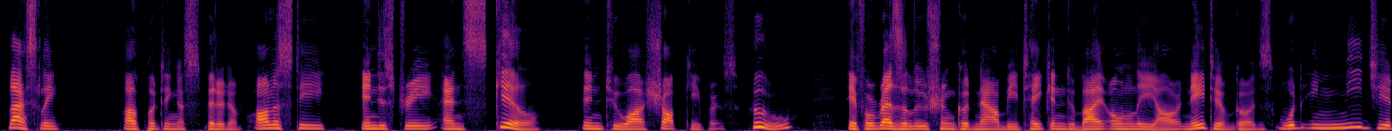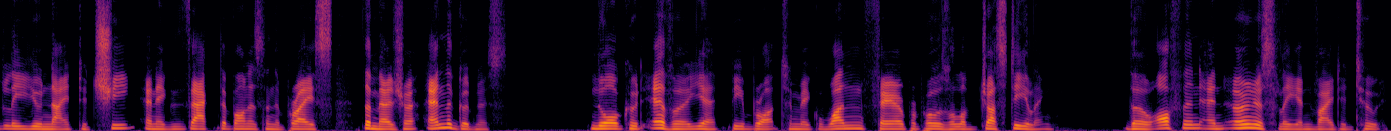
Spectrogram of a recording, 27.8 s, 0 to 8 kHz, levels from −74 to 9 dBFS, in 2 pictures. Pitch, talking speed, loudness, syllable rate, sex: 165 Hz, 140 wpm, -22 LUFS, 4.4 syllables/s, male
